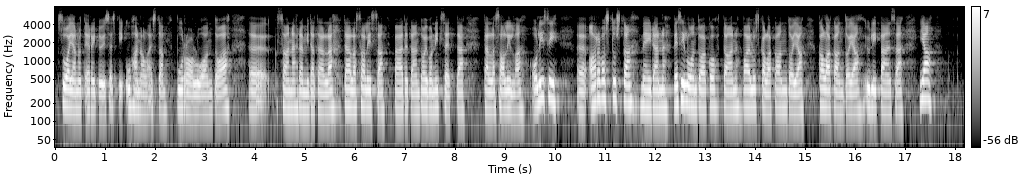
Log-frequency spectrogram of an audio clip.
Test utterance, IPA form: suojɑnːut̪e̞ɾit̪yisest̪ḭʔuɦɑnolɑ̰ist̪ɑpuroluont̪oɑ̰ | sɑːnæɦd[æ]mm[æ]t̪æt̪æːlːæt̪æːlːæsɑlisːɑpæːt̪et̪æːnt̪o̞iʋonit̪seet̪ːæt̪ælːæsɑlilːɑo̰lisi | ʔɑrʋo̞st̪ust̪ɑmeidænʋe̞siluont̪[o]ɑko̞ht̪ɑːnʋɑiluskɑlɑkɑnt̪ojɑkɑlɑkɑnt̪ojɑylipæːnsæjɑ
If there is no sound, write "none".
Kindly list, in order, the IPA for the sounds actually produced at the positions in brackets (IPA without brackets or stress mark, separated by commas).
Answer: æ, i, o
